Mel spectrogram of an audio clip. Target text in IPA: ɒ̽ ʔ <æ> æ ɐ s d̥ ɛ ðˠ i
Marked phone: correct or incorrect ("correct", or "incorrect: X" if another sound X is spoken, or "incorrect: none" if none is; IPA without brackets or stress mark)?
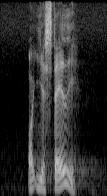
incorrect: i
